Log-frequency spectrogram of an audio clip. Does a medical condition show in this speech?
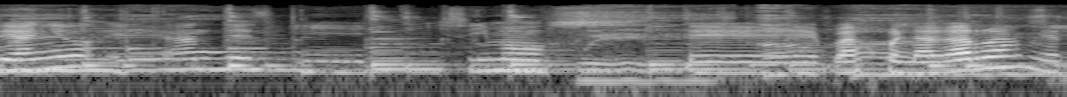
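Yes: Down syndrome; congenital, since birth; 21 years old.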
